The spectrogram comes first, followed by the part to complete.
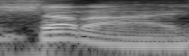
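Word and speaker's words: Shuteye: How do you pronounce that? Shut-Eye.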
